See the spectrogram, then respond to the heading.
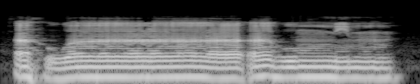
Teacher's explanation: Cara bacaannya dibaca panjang dengung 2 harakat. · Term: idgham mislain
